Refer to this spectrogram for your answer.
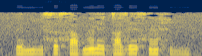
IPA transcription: e˨ m iː˨ s ə˧ s a˨ b ɛ̃˦ ɾ e˧ d a˧ z e˦ s ɛ̃˧ h i˨

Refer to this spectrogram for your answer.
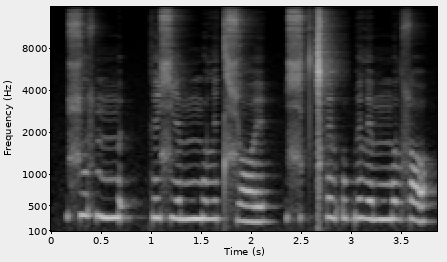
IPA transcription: ɕ u ɬ mː ɪ ʔ kː ɪ ɕ i e̯ mː u l i t ɕ ɔ e̯ | ɕ ɪ t ǀʰ e l ʔ u b ɪ l e mː o l ɬ ɔ

